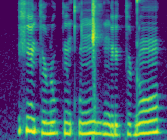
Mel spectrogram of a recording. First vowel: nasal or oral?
nasal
